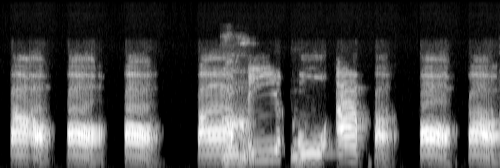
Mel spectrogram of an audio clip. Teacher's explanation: huruf qaf itu makrotnya adanya di pangkal lidah bagian terdalam atau pangkal lidah.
